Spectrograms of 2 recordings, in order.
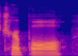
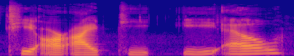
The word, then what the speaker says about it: Tripel: little weird um it's t r i p e l we just pronounce it like triple not tripel yeah but you know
